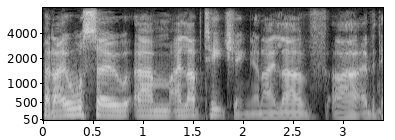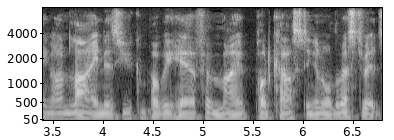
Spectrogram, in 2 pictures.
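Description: In an RP accent, a man speaks at a moderate pace with a fairly low pitch. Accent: English (RP-like). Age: 50s. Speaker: entrepreneur and online instructor. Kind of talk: interview. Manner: halting, many fillers and repeats.

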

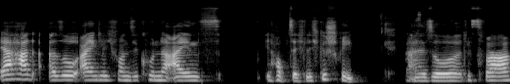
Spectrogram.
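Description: With fairly even intonation, an unremarkable speaking voice proceeds at a fairly slow pace. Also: woman, medium pitch for a woman. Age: 20s. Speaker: mother sharing her experience. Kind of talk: casual interview chat.

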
